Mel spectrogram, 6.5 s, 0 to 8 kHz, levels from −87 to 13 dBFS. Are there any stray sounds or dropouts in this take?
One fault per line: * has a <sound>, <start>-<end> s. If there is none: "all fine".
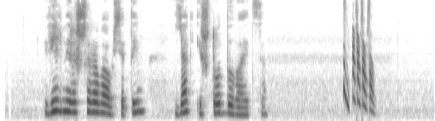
* has a chirp, 5.2-5.7 s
